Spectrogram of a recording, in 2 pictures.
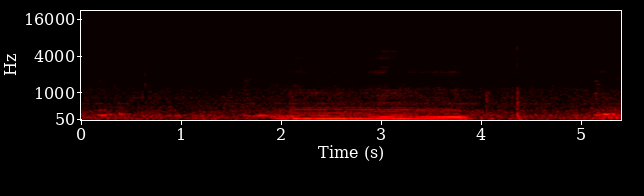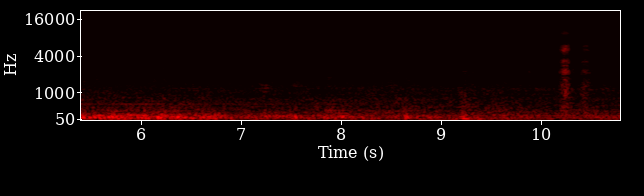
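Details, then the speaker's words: Black Labrador retriever snoring like a grown man: one long, deep, buzzing snore, then quieter breathing against low background noise. "You snoring? Sorry. Did I wake you up?"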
